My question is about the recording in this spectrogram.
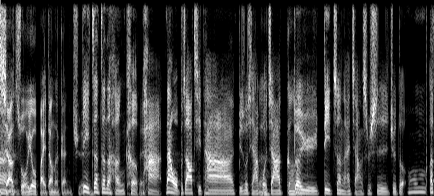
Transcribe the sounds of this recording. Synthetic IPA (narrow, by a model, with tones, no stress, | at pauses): ja˥˩t͡swɔ˧˥˦jo˨˩ʊpa˨˩ɪt̪ɑ˥˩ŋd̪ə˩ka̰˨˩nt͡ɕɥɛ˧˦t̪i˥˧ʈ͡ʂə˥˩nʈ͡ʂə˥nd̪ə˨˩xə˧˥nkʰə˨˩pʰa˥˩na˥˩wɔ˨˩pu˥˩ʈ͡ʂɻ̩˥d̪ɑ˥˩ʊt͡ɕʰi˧˥t̪ʰa˥pi˨˩u˧˥ʂwɔ˥t͡ɕʰi˧˥a˥kwɔ̰˧˥t͡ɕja˥t̪we˥˩ɪy˧˥t̪i˥˧ʈ͡ʂə˥˩nla˧˥ɪt͡ɕjɑ̰˨˩ŋʂɻ̩˥˩bu˩ʂɻ̩˥˩t͡ɕɥɛ˧˥d̪ə˧˥˩ə˧˥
